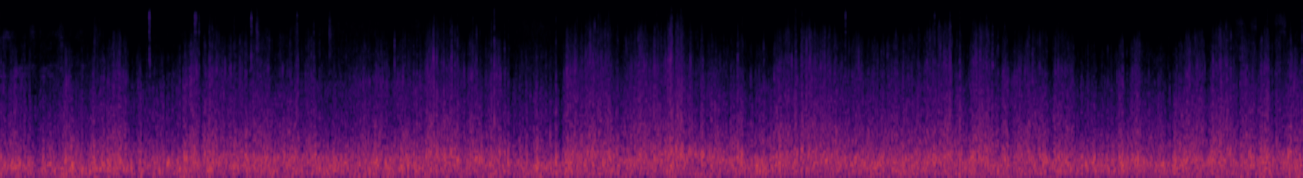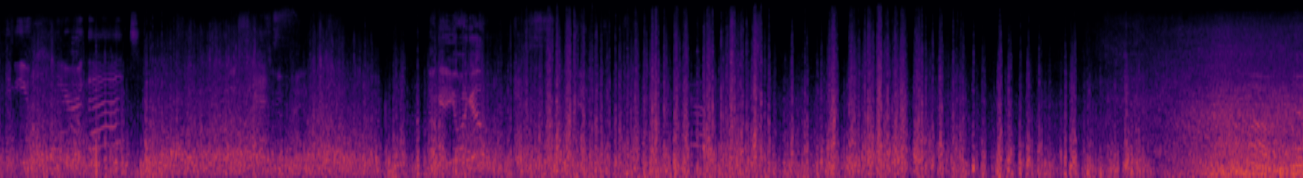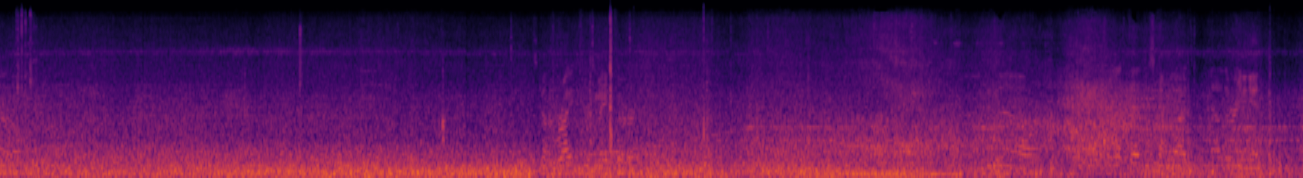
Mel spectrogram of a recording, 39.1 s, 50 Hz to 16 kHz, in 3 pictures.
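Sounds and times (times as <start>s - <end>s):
wind buffeting microphone: 0.0s - 39.0s
vehicle road noise: 21.6s - 39.0s.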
